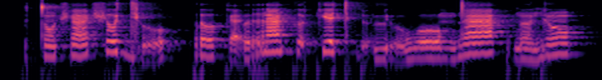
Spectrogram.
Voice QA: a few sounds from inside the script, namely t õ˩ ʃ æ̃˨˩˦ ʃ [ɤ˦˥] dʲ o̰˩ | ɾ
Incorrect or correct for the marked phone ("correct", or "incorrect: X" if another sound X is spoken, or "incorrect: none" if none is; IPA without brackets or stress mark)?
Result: correct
